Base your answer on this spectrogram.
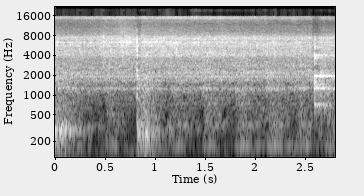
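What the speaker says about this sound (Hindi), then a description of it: "अब हम इसको हल्के से भूनेंगे" Spices, tomatoes and onions frying in a pan give a steady, close sizzle and hiss, with a couple of brief stirring clatters over the continuous crackle.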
